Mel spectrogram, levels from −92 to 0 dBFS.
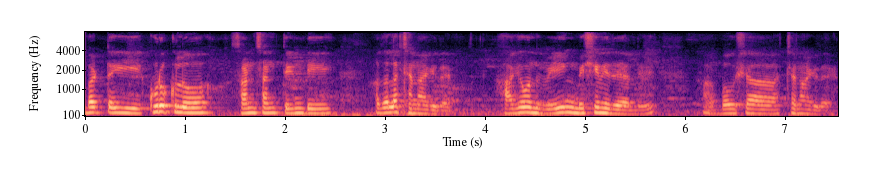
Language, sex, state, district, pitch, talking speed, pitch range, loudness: Kannada, male, Karnataka, Bangalore, 160 Hz, 135 wpm, 145-180 Hz, -17 LUFS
